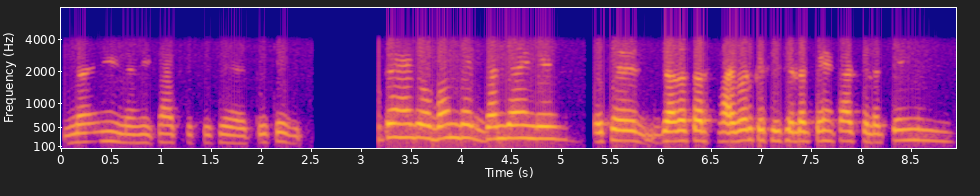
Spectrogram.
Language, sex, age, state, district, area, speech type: Hindi, female, 60+, Uttar Pradesh, Ayodhya, rural, conversation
